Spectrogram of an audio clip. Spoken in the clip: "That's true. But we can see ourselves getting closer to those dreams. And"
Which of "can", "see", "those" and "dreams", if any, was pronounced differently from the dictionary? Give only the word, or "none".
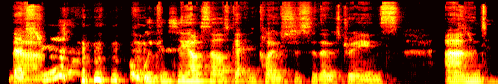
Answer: none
